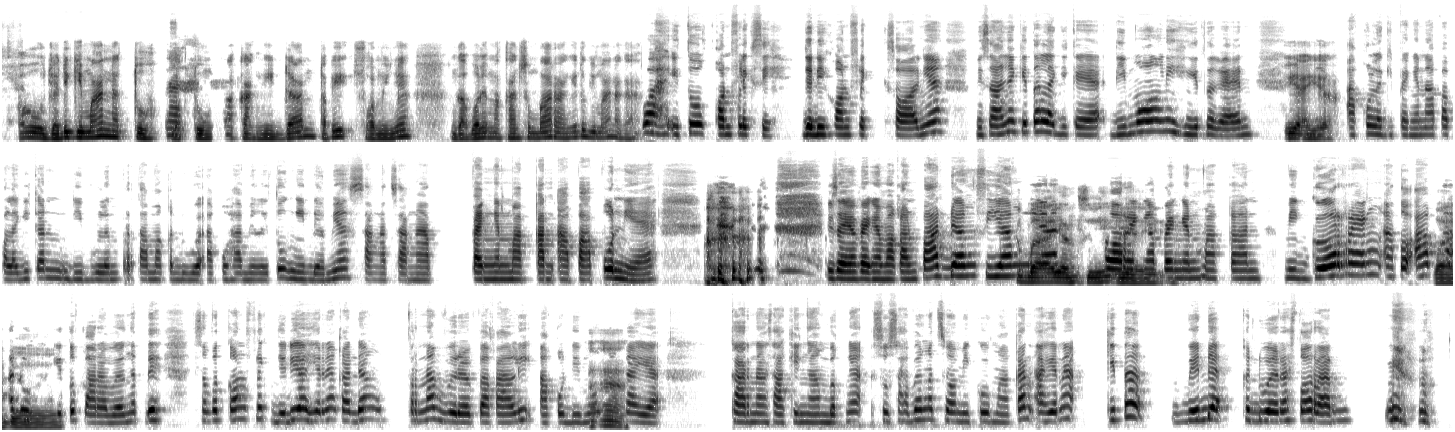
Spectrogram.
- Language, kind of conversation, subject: Indonesian, podcast, Bagaimana kamu memilih makanan yang sehat saat makan di luar rumah?
- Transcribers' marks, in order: tapping; laugh; laughing while speaking: "gitu"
